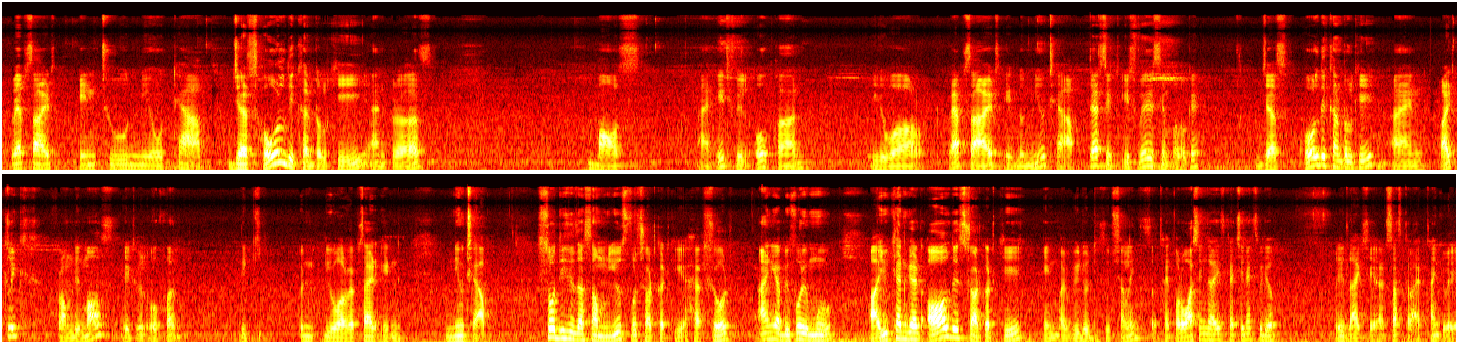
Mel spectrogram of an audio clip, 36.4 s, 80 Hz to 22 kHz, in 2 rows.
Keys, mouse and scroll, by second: 0.1 right click, 0.3 click, 1.4 right click, 6.0 ctrl+click, 10.7 click, 17.6 ctrl+click, 18.0 click.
